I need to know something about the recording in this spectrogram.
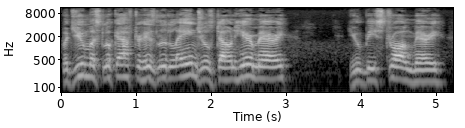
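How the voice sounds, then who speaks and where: A man voicing a gentle, earnest priest in an audiobook, solemn and deliberate as he consoles mourners. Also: a little high, steady tone, voice pushed up, close to an everyday voice. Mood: earnest, urging.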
